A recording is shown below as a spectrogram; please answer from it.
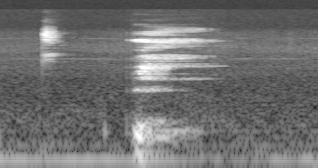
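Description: A short, faint sigh-like breath with some voice in it, about a second in, just after a tiny click. A low steady hum runs underneath.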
